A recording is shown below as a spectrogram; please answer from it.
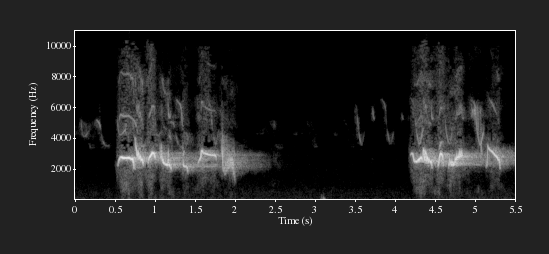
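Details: Mistle thrush song: two loud, fluty warbled phrases, each about one and a half seconds long, split by a silent pause of nearly two seconds, with no other sounds.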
